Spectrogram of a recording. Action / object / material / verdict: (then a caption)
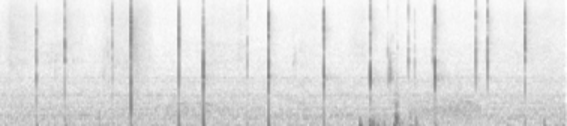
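tap / smartphone in a plastic case / plastic / none. Long painted fingernails tap and click on a handheld smartphone in a solid rose-pink case. The result is an irregular series of sharp, bright clicks with very short decay over a quiet background, with a brief cluster of softer taps near the middle.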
